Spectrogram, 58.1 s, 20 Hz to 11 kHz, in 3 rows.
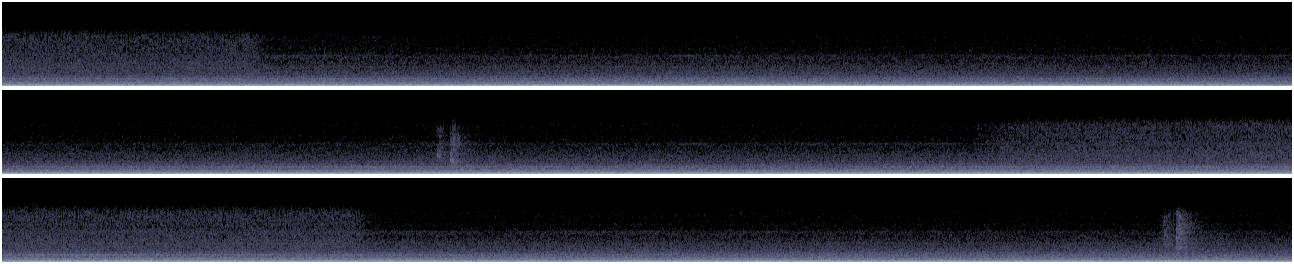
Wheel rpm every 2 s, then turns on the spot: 0, 0, 0, 0, 0, 0, 0, 0, 0, 0, 0, 0, 0, 0, 0, 0, 0, 0, 0, 0, 0, 0, 0, 0, 0, 0, 0, 0, 0.
none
